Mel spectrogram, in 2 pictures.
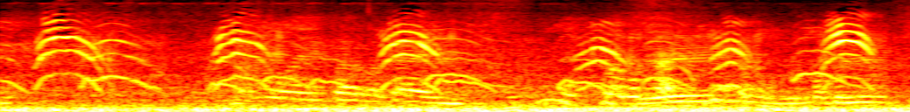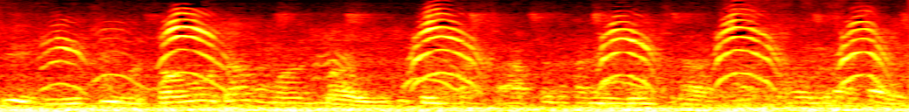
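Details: Several very small abandoned kittens crying together: a dense run of sharp, rising-then-falling mews from more than one voice, overlapping throughout, over a constant deep background hum.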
